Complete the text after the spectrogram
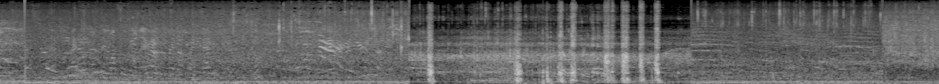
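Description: A lemur chews food with wet, smacking sounds close by.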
